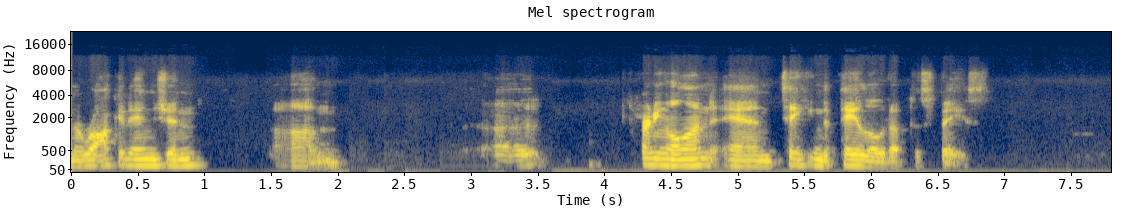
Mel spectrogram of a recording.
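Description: A man speaks calmly through an online call.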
